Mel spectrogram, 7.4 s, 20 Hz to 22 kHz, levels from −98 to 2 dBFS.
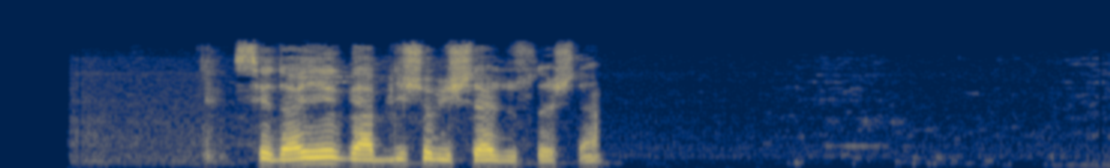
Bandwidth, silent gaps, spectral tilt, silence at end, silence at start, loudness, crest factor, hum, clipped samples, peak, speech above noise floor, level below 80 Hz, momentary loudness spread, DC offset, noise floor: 7.8 kHz; none; -3.5 dB/octave; 3.4 s; 1.55 s; -16 LUFS; 18 dB; none; under 0.1%; -2 dBFS; 62 dB; -68 dBFS; 16 LU; under 0.1%; -78 dBFS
